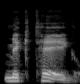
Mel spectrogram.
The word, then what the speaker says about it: McTague: McTague, long McTague. – A.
